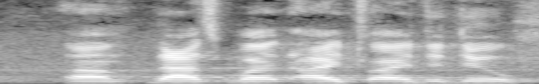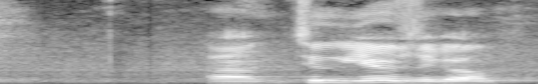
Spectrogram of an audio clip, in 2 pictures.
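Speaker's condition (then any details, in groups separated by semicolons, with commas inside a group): ALS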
